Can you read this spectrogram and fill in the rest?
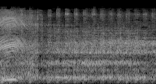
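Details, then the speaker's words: Honda Astrea Grand motorcycle idling with the exhaust plugged by a sandal, a pre-purchase check for abnormal noises from the piston pin, con-rod or head: a quick, even putter with no knocks or tapping. It idles smoothly. "Nah di sini mesinnya sudah hidup terus kita melakukan pengecekan yaitu ditutup pakai sandal"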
